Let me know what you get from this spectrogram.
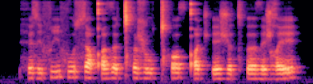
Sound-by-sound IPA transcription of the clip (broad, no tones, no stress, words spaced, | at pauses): hezifi fu sɛqʼəðə ǀʰəʐu ǀʰɔθqʼət͡ʃʼeʒ ət͡sʼə ðeʒʁe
